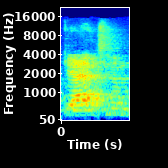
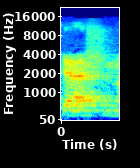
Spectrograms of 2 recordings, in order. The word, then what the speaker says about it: cache: ஸோ கேட்ச் மெமரினா அதை எப்படி pronounce பண்ணணும்னா கேட்ச்னு ப்ரொனவுன்ஸ் பண்ண முடியாது, ஜஸ்ட் லைக் கேஷ்னு தான் ப்ரொனவுன்ஸ் பண்ணணும்.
